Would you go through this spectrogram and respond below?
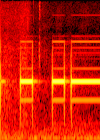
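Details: Monitor-defibrillator in AED mode with pediatric and adult settings: repeated high electronic beeps running into a steady tone, the charging alert as energy builds for a shock.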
